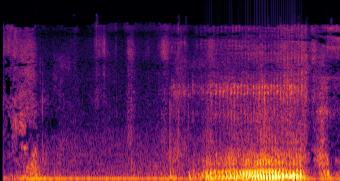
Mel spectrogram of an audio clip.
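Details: Dogue de Bordeaux being tickled indoors; a quiet stretch of rustling, then a deep, rapidly pulsing rumble of low grunts or growls lasting over a second, swelling and fading toward the end.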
